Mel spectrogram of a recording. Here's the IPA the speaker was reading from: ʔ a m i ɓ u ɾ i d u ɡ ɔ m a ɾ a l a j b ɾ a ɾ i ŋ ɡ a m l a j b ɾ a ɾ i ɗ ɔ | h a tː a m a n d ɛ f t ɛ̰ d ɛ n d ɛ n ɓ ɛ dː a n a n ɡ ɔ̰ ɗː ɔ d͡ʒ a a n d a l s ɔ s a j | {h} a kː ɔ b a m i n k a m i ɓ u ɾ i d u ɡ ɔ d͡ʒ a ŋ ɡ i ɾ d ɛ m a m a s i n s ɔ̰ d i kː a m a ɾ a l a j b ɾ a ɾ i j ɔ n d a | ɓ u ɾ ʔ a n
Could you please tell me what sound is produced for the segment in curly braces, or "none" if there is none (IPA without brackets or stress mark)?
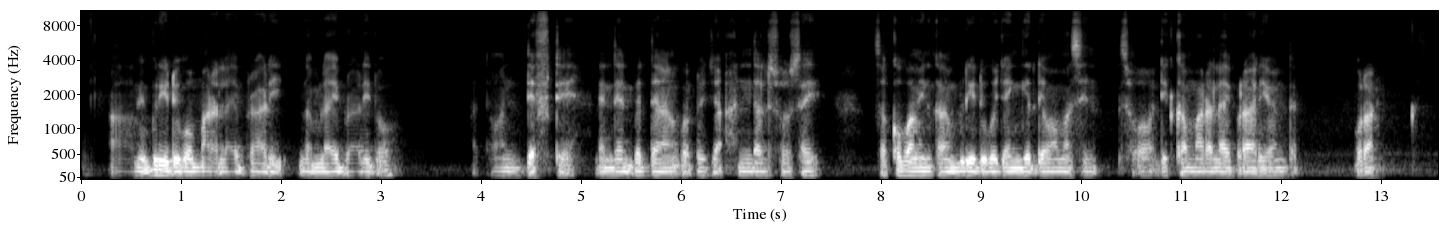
s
